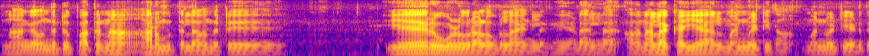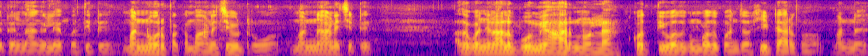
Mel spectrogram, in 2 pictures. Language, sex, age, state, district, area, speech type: Tamil, male, 18-30, Tamil Nadu, Kallakurichi, rural, spontaneous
